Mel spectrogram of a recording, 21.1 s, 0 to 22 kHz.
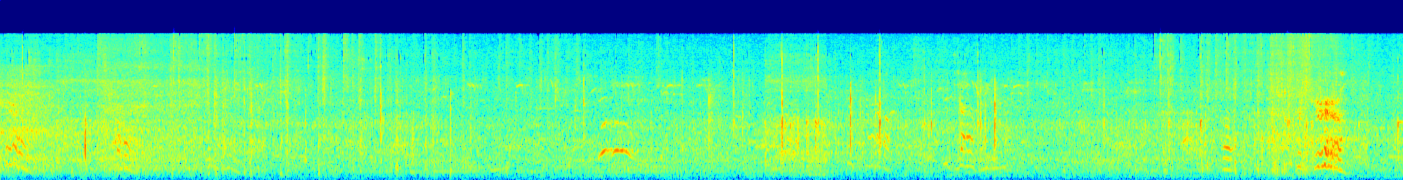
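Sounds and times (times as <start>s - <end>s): horse hoofbeats on dirt: 0.0s - 9.0s, 11.4s - 20.6s
steady outdoor hiss: 0.0s - 21.0s.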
